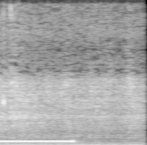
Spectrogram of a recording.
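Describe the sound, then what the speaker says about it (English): A mobile phone gives a single steady electronic tone lasting about half a second, loud and close, then cuts off into quiet room noise. "Sorry, my phone's ringing."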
